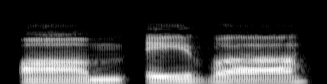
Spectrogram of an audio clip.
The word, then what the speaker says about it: EHVA: EHVA, the name is spelled AVA, is a great name for a lot of reasons.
